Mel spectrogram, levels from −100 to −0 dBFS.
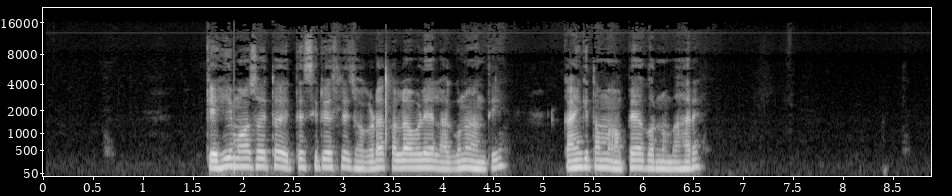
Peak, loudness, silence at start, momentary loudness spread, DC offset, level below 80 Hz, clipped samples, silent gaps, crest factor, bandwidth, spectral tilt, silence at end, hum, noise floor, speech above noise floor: -2 dBFS; -22 LUFS; 1.65 s; 5 LU; under 0.1%; -58 dBFS; under 0.1%; none; 22 dB; 14.5 kHz; -6 dB/octave; 2.3 s; none; -71 dBFS; 50 dB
